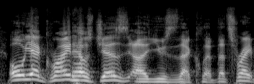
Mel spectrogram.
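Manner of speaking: ordinary delivery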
